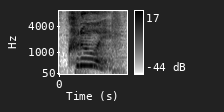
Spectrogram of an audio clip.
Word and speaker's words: Chloé: Ensuite, Chloé. 3 syllabes. Kuroe. Chloé. Chloé. Donc si on le prononce vite, ça pourra ressembler au français. Ça fera Chloé.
